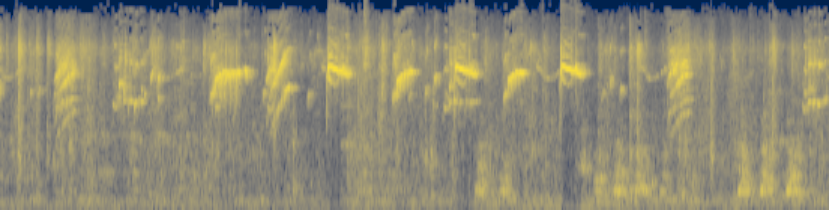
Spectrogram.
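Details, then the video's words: Song of a Eurasian siskin: a fast sequence of twittered notes and sharp descending whistles, repeated roughly once a second, high and bright, with some lower chattering notes late in the phrase. "Eurasian siskin Song -Spinus Spinus -Scatiu"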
